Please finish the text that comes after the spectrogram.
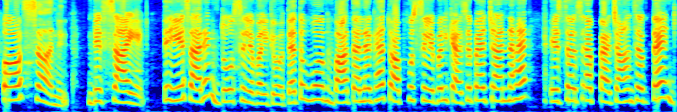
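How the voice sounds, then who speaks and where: A woman teaching an English grammar lesson, patiently repeating words slowly and breaking them into syllables. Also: extremely high pitch, a bit bright, no echo, studio quality.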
